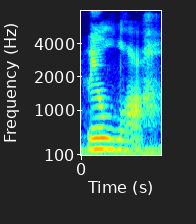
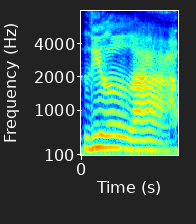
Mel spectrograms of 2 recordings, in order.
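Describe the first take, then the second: First: The L sound is heavy and thick. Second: The L sound is light and thin. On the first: The speaker calls it wrong. "bukan tebal" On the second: The speaker calls it right. "bunyi lam dibaca tipis atau lembut"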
